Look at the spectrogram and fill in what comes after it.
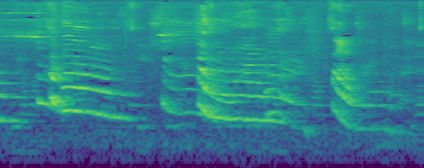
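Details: Blue Heeler dog howling: three drawn-out tonal howls with rich harmonics, each starting higher and sliding downward, the middle one longest and steadiest, separated by brief pauses, with a quiet background.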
